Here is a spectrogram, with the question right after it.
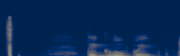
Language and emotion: Russian, neutral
